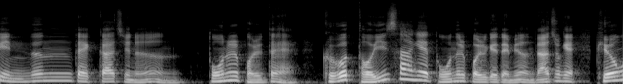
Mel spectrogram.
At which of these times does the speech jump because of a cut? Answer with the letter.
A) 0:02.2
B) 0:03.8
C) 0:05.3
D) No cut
C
